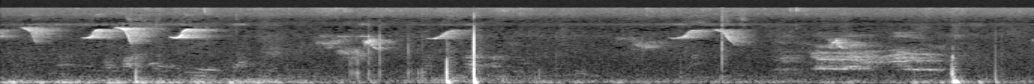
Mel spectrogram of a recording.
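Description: A small bird giving short, high chirps that slide downward, in quick groups of two to four, and a few sharp clicks in the middle and near the end.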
